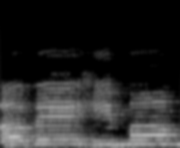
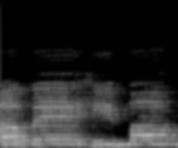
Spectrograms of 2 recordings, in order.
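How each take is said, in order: The two takes are said the same way.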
